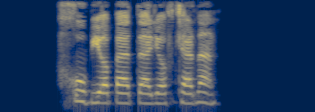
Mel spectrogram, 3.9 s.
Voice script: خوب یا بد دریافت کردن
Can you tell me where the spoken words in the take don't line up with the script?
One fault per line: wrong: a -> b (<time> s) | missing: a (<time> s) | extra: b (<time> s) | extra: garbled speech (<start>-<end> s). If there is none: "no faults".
no faults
